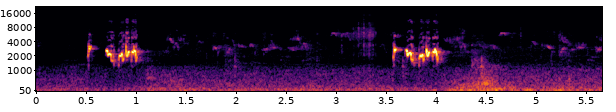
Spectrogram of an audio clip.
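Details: White-eared bulbul song: two short bursts of bubbling, warbled notes about three seconds apart, each a quick run of four or five liquid phrases, over a low background hiss.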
